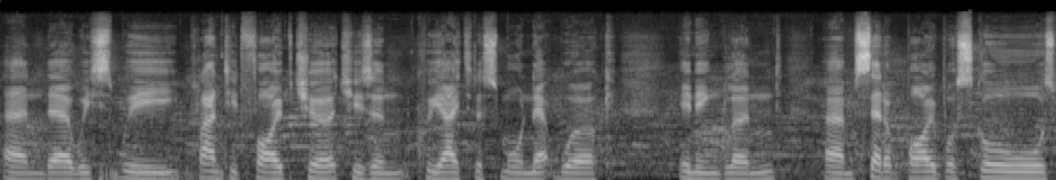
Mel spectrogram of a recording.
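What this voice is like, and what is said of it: Non-local accent. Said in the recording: “from the accent, you can tell I'm not from here”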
